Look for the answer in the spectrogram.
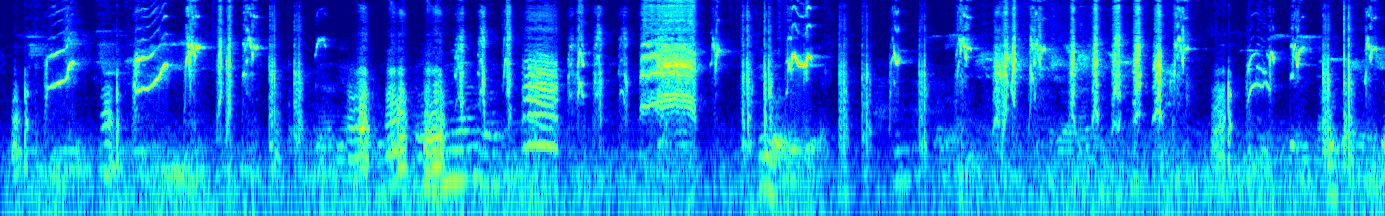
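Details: Young white-eyed Javan myna, calling actively while head-bobbing, used to lure other mynas: a rapid run of harsh squawks, chattering bursts and short whistled notes, some sliding, with a few faint human voices.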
